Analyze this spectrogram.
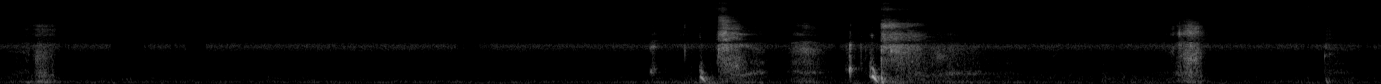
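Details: Sneezing: a few wet, congested sneezes with sniffing and a nose blow in a quiet room, triggered after moving from a colder room to a warmer one.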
